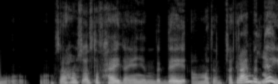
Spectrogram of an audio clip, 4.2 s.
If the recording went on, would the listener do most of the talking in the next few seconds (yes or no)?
yes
